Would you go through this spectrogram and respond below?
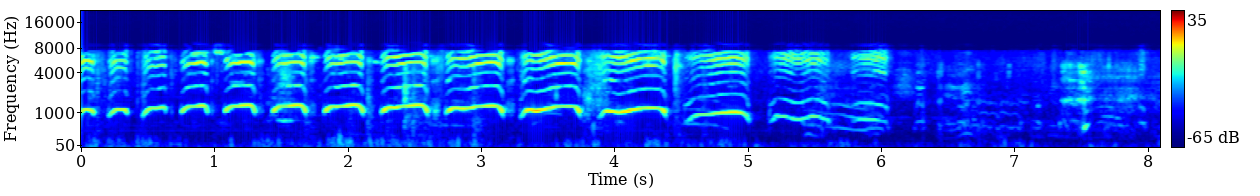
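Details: Crying puppy, one of a litter of five, not used to the new spot built for the puppies; steady arched whines repeated about twice a second, then wavering, broken cries trailing off into quieter whimpers and background noise.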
